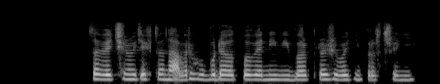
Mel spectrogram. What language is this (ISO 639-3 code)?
ces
